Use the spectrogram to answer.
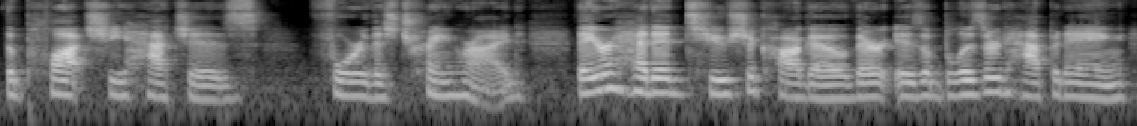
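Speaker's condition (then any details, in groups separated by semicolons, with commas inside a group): No condition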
